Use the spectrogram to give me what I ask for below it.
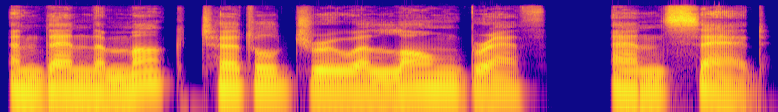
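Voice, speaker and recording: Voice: mid-range voice, fairly even intonation, takes it slowly, a little mellow, smooth, no room sound, clean studio sound. A narrator reading a children's classic as a scripted storybook audiobook.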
